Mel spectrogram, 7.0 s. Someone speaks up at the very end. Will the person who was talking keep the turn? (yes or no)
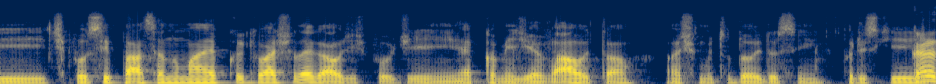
no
